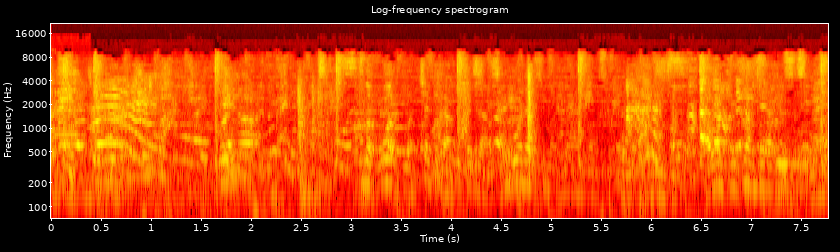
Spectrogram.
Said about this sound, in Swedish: Och jag kommer faktiskt göra så här att jag ska klippa in lite mumlet här nu så att ni får höra hur det låter. Så här låter det.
